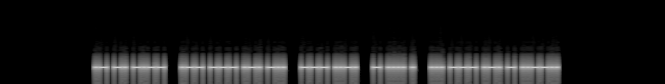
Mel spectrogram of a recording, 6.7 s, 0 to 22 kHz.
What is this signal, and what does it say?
Morse code, heard as a keyed tone, about 50 wpm, 700 Hz. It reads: ANY WORD OF THE SORT?
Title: Sentences from Top 1300 Words 50wpm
